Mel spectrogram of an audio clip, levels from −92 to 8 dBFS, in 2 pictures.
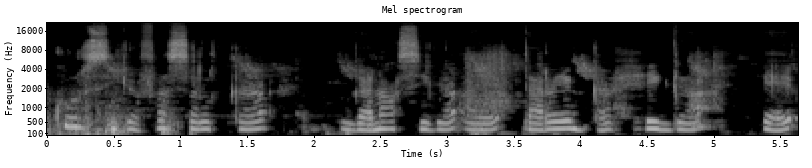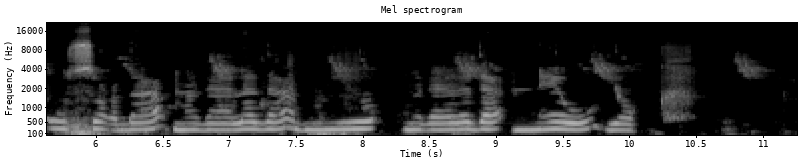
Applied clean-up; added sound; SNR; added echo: classical method Wiener filter.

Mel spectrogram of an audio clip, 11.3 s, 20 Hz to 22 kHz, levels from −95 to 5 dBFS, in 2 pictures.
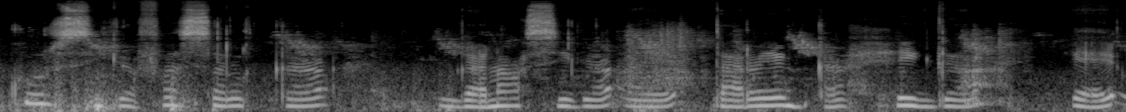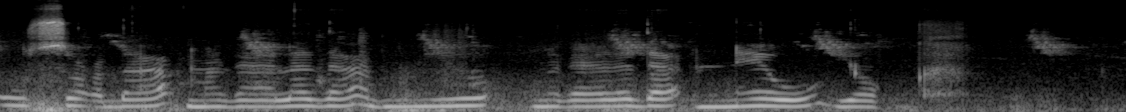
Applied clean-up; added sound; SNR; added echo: none; Thunder; 11 dB; none.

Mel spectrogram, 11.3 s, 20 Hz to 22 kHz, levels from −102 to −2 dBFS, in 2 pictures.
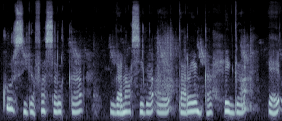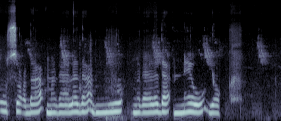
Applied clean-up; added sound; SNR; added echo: none; none; none; none.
